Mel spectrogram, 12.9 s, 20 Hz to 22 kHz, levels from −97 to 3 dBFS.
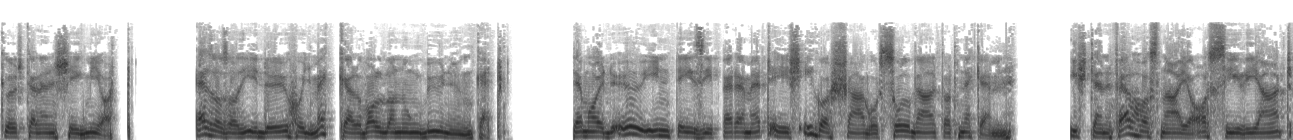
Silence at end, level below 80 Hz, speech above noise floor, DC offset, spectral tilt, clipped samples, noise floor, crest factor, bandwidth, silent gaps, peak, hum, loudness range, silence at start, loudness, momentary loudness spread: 0 s; -48 dBFS; over 71 dB; under 0.1%; -5 dB/octave; under 0.1%; under -90 dBFS; 14 dB; 11.5 kHz; 1.22-1.28 s, 1.37-1.96 s, 5.14-5.74 s, 10.19-10.71 s; -6 dBFS; none; 2 LU; 0 s; -19 LUFS; 6 LU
